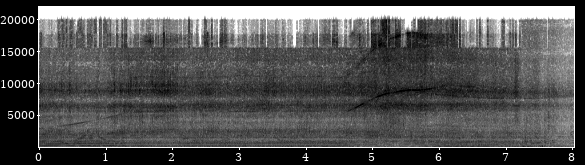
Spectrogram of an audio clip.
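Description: Drag racing cars at an NMRA spring break shootout roar down the strip, a loud, sustained engine howl with rising pitch sweeps as the cars accelerate, then fading slightly near the end, with a commentator talking over it.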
